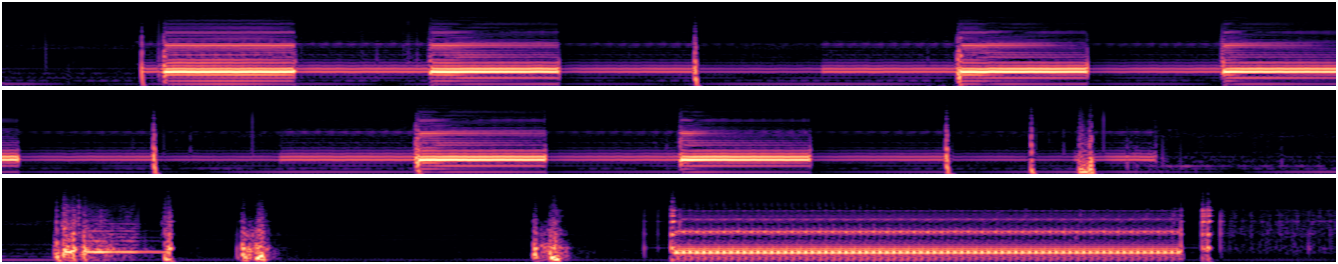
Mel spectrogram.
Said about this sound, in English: Because here, it's basically the same tone, but they're using it for a purpose that isn't seen anywhere else. Instead of being the partial dial signal, it's the vacant code tone.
